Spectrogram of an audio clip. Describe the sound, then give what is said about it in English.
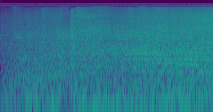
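A loud, steady rush of churning water and wind as a yacht's powerboat speeds over choppy waves towards a swimmer in the water, with a continuous roar and no voices. “Now the yacht's powerboat speeds towards him.”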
